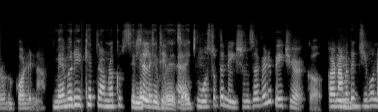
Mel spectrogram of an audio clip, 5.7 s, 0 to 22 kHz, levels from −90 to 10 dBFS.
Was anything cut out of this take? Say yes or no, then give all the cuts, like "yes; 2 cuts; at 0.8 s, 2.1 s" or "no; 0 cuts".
yes; 3 cuts; at 0.8 s, 2.9 s, 4.8 s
